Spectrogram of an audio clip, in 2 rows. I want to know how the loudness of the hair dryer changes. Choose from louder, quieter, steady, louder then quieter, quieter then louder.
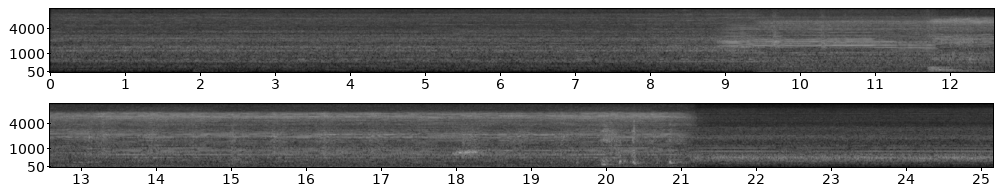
steady.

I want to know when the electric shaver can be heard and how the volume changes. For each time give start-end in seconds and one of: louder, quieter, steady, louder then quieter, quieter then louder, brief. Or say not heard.
8.8-21.1 steady.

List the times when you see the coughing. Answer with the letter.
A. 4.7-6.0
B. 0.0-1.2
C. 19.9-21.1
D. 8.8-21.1
C.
